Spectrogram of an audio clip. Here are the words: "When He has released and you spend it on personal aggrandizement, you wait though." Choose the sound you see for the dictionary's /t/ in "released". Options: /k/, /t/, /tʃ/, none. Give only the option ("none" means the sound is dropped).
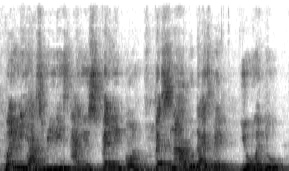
/t/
